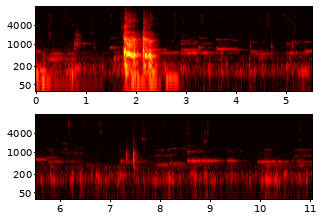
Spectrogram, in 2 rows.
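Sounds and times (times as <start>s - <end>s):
quiet background music: 0.0s - 11.0s
man coughing: 1.8s - 2.4s.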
